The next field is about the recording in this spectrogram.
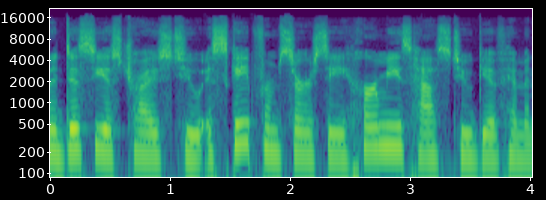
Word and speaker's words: Circe: But yeah, I believe the correct pronunciation is Circe.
